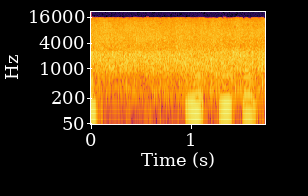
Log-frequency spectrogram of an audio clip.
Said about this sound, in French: Euh, fais-moi un beau bruit d'applaudissement.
